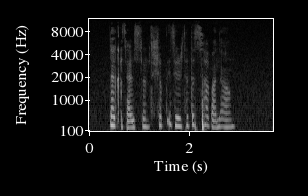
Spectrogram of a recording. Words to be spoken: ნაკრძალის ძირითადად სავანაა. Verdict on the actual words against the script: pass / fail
fail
